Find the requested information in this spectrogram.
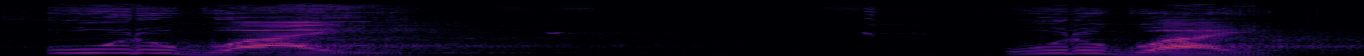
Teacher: Que é a vogal propriamente dita, e a gente vai ter o U e o I com um som fraquinho, né? Quase como que só apoiando esse A. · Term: tritongo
